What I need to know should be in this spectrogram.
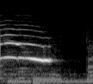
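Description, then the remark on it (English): A cat gives a single drawn-out, clear meow, its pitch sliding slightly downward before fading, followed by a brief quieter start of another sound near the end. “Here, kitty. Where the kitty at? Kitty.”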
